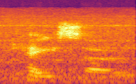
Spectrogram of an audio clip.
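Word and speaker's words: CaseOh: his name is is his name is queso like case and then o like you're understanding something so yeah be be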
